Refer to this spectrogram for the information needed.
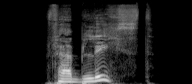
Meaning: second-person singular preterite of verbleichen
- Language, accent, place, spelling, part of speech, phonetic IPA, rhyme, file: German, Germany, Berlin, verblichst, verb, [fɛɐ̯ˈblɪçst], -ɪçst, De-verblichst.ogg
